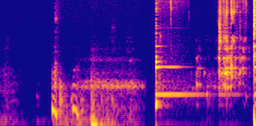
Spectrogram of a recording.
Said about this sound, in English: been sent this beer, I guess, yet. Yeah. Let's crack it.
